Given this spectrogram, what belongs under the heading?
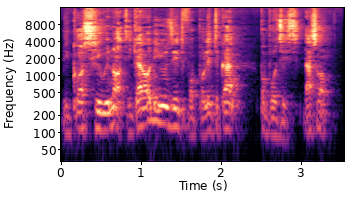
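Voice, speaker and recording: A man's voice: lowish voice, expressive, fast, darkish tone. A man with an Igbo Nigerian accent and Igbo as his first language, preaching and lecturing with passion, stressing points through repetition and rhetorical questions. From Nigeria, Igboland. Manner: emphatic, repeats phrases, rhetorical questions. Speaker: traditional religion teacher.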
